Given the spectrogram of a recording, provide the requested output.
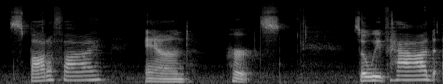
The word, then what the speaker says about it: Spotify: of all the for the stressed syllable is a syllable spot and it's just like the word spot except that um we don't say the t the same in spot as we do in spotify because the t is in the middle of the word so let's break it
